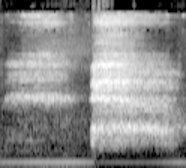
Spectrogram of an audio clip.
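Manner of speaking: long, voiceless exhale under pressure; heavy sigh. Retold or imitated. Pilot unsure what to do, acted heavy sigh. Retold moment of pressure as leader.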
